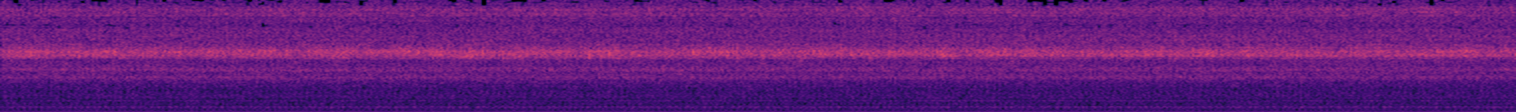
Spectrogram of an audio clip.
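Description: Steady mechanical hum with a constant hiss, the sound of a nebulizer compressor running continuously.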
